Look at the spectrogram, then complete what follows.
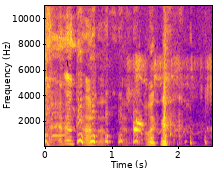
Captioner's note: laughing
